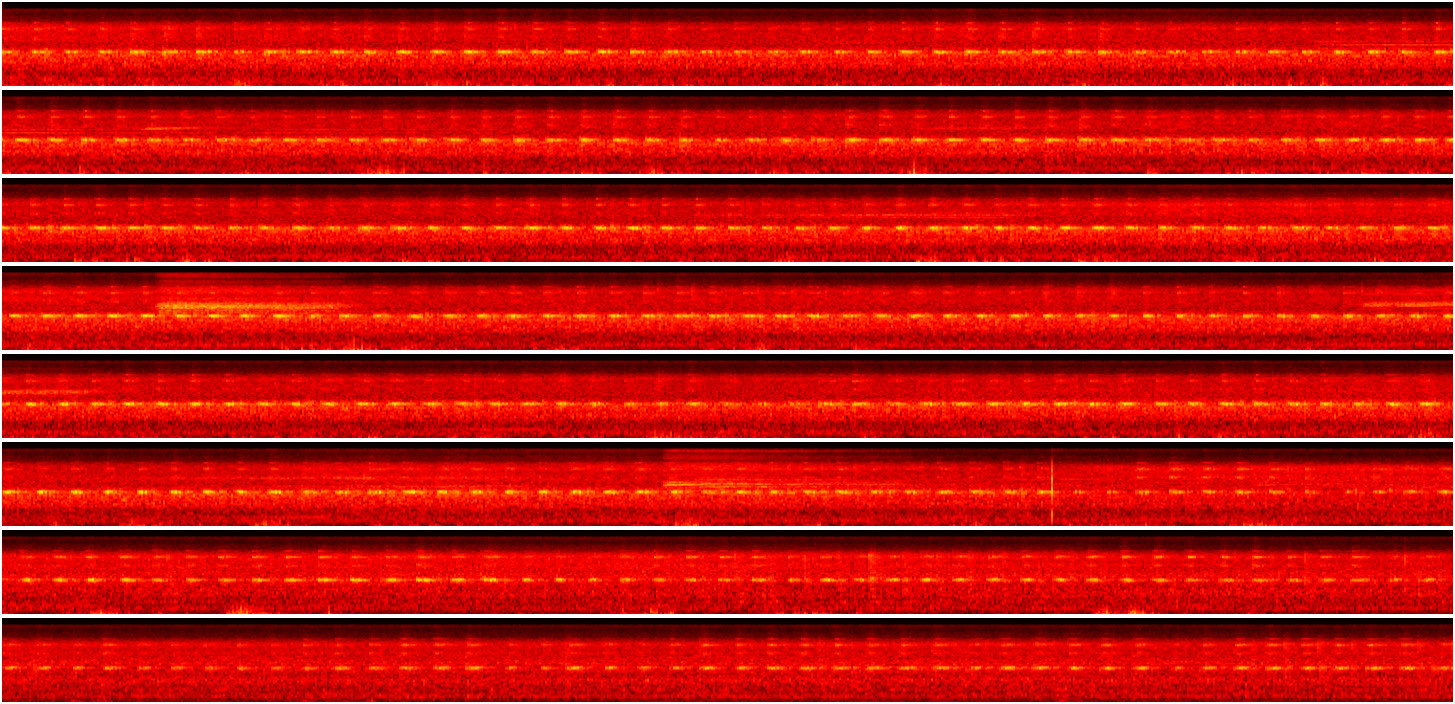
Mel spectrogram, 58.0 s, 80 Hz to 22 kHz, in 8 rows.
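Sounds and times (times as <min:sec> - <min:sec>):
high-pitched pulsing drone: 0:00.0 - 0:58.0.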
